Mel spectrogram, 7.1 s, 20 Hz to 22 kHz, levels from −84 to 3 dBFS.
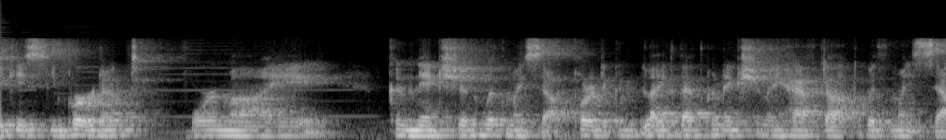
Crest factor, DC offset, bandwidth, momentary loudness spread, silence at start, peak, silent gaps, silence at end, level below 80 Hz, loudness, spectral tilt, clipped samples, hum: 18 dB; under 0.1%; 8.4 kHz; 10 LU; 0 s; -6 dBFS; none; 0 s; -56 dBFS; -22 LUFS; -5 dB/octave; under 0.1%; none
